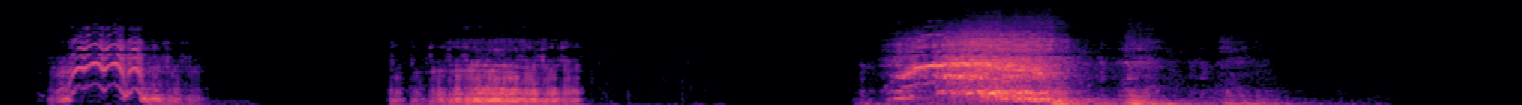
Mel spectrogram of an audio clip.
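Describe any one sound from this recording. Horses whinny and snort nearby.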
